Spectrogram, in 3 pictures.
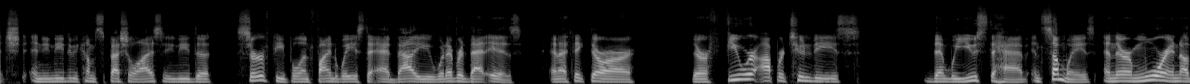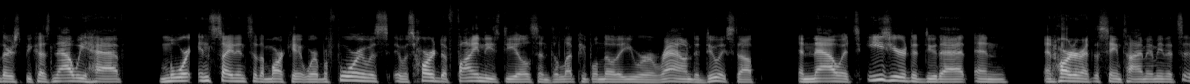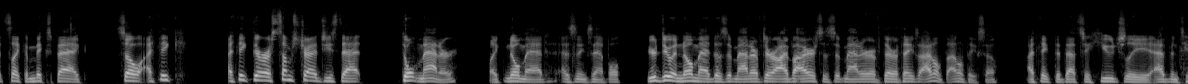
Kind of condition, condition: setting, live audience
